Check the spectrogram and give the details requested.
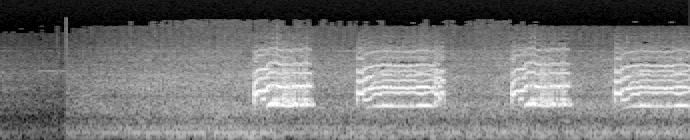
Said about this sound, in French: Ça, c'est des cris de mouettes rieuses, mais naturelles. Et on va vous mettre maintenant les mêmes cris, mais synthétiques.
